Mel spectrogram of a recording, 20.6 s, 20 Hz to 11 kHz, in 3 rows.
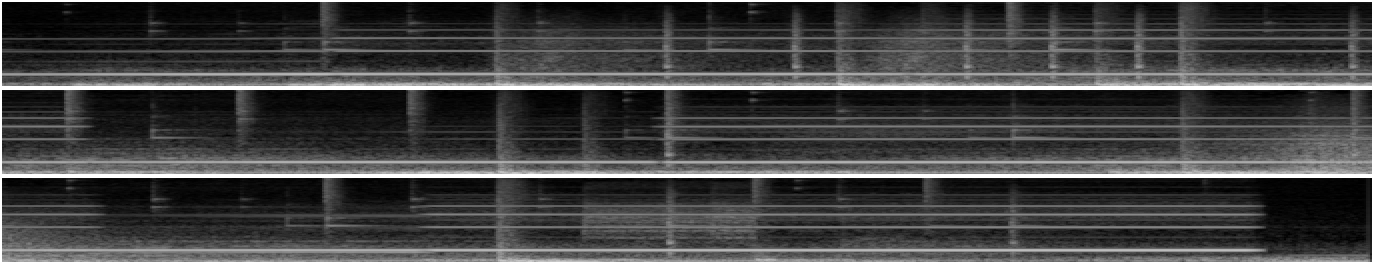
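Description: A loud, steady pure tone at about 495 Hz, the resonant note of a wine glass, played through a loudspeaker aimed at the glass to drive it into resonance. A low, uneven rumble runs underneath.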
